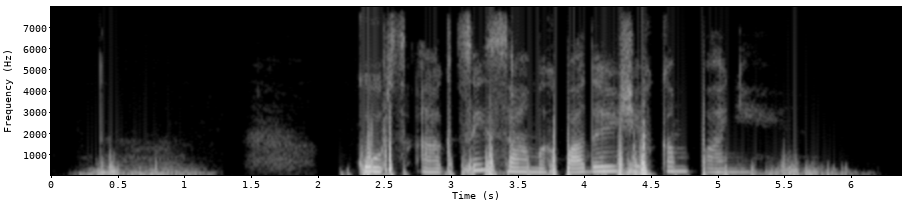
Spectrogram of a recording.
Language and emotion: Russian, neutral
